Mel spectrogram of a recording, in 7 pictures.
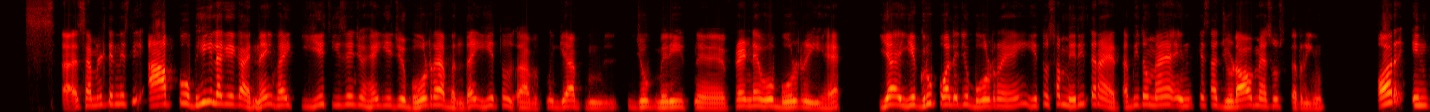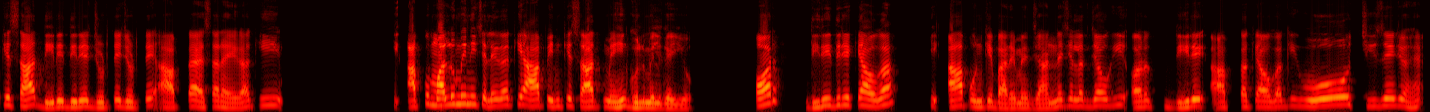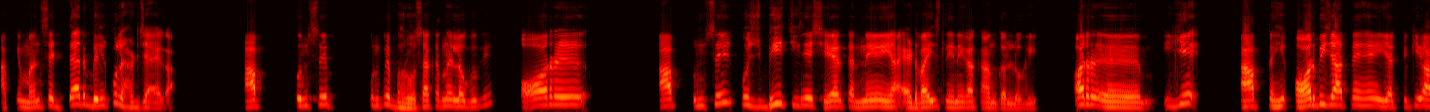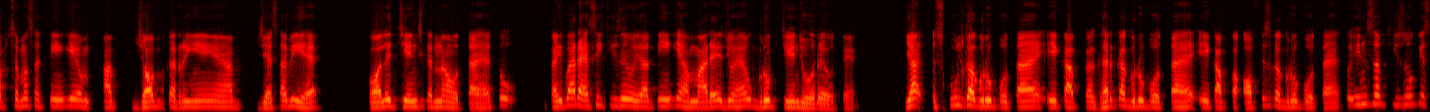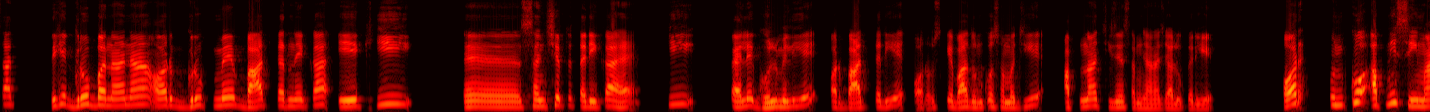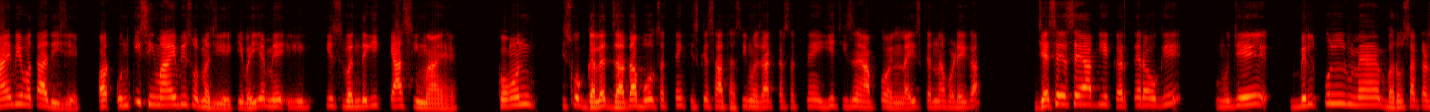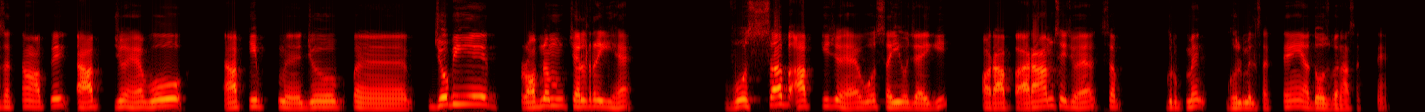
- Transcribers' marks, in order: in English: "सायमलटेनीयस्ली"; in English: "फ्रेंड"; in English: "ग्रुप"; in English: "शेयर"; in English: "एडवाइस"; in English: "जॉब"; in English: "चेंज"; in English: "ग्रुप चेंज"; in English: "ग्रुप"; in English: "ग्रुप"; in English: "ऑफ़िस"; in English: "ग्रुप"; in English: "ग्रुप"; in English: "ग्रुप"; in English: "एनालाइज़"; in English: "प्रॉब्लम"; in English: "ग्रुप"
- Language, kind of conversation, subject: Hindi, advice, समूह में अपनी जगह कैसे बनाऊँ और बिना असहज महसूस किए दूसरों से कैसे जुड़ूँ?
